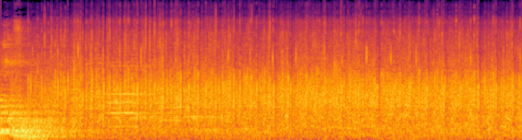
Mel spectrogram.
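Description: A large crowd cheers and claps in a big echoing hall.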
